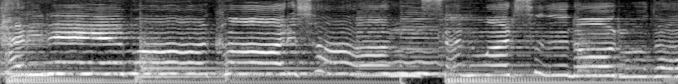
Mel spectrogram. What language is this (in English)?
Turkish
